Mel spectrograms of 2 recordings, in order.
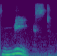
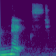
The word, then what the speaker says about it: mixed: So if an American hears meekst, that's the past tense of a verb. They know it can't be the word meek. It has to be the word mixed, pronounced by a foreigner.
